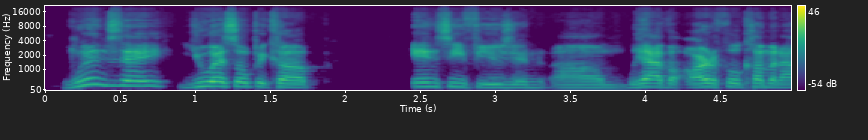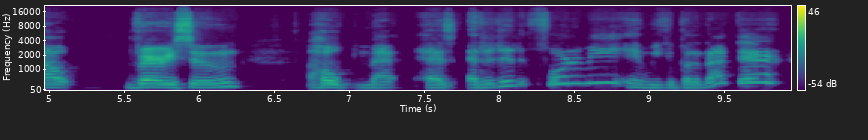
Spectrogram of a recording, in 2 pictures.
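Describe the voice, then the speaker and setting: A man with a slightly high voice hosts a casual sports chat. He talks loosely and informally, with everyday slang. The sound is very dry, with little room in it. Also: big pitch swings, unhurried, a little mellow, no echo. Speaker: podcast host.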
